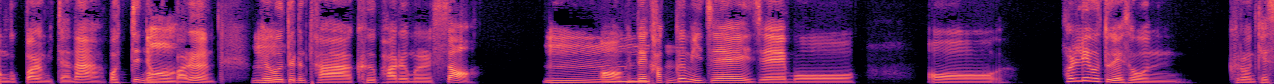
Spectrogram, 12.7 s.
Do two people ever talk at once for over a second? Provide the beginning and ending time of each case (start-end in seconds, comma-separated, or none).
none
